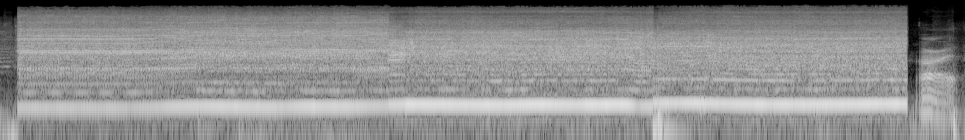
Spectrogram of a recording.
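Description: A power sander grinds steadily on rusted outboard motor parts, a loud continuous whine with slight pitch shifts as pressure changes, cutting off abruptly near the end.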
